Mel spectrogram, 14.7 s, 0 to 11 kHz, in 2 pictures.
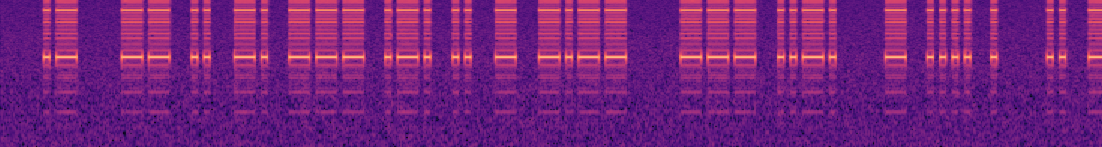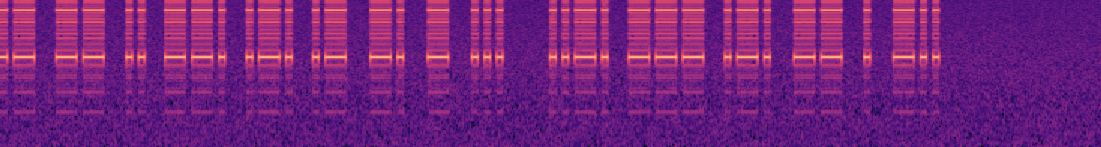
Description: Morse code, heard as a high beeper, hand-sent with a paddle, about 29 wpm, 2900 Hz. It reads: A MINORITY OF THE IMMIGRANTS FORMED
